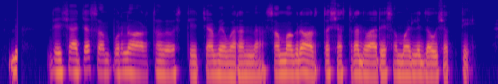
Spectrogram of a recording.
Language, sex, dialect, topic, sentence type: Marathi, male, Northern Konkan, banking, statement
